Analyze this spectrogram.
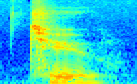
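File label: "two", American English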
